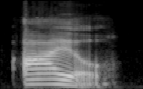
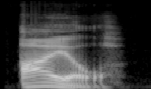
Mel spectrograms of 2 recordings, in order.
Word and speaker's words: aisle: Pronunciation check. Receipt. Say it like receipt. Receipt isle. Say I isle.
